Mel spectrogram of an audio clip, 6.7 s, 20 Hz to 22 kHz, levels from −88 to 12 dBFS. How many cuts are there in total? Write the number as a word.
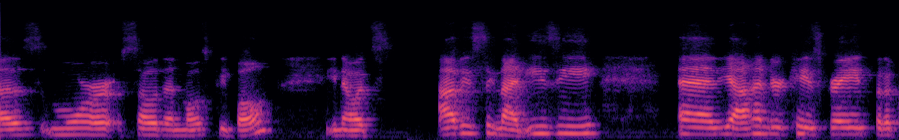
one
